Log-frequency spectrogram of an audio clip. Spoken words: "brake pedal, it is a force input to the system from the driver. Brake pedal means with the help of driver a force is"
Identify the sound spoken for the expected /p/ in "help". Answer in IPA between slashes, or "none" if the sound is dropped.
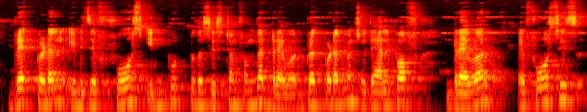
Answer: /p/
